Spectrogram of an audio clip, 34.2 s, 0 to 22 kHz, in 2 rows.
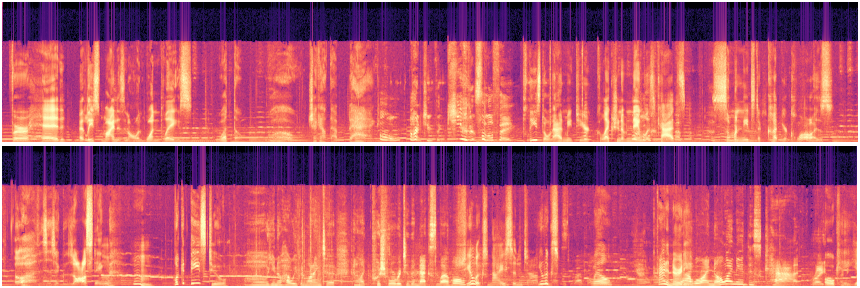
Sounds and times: Music: 0:00.0 - 0:34.2.

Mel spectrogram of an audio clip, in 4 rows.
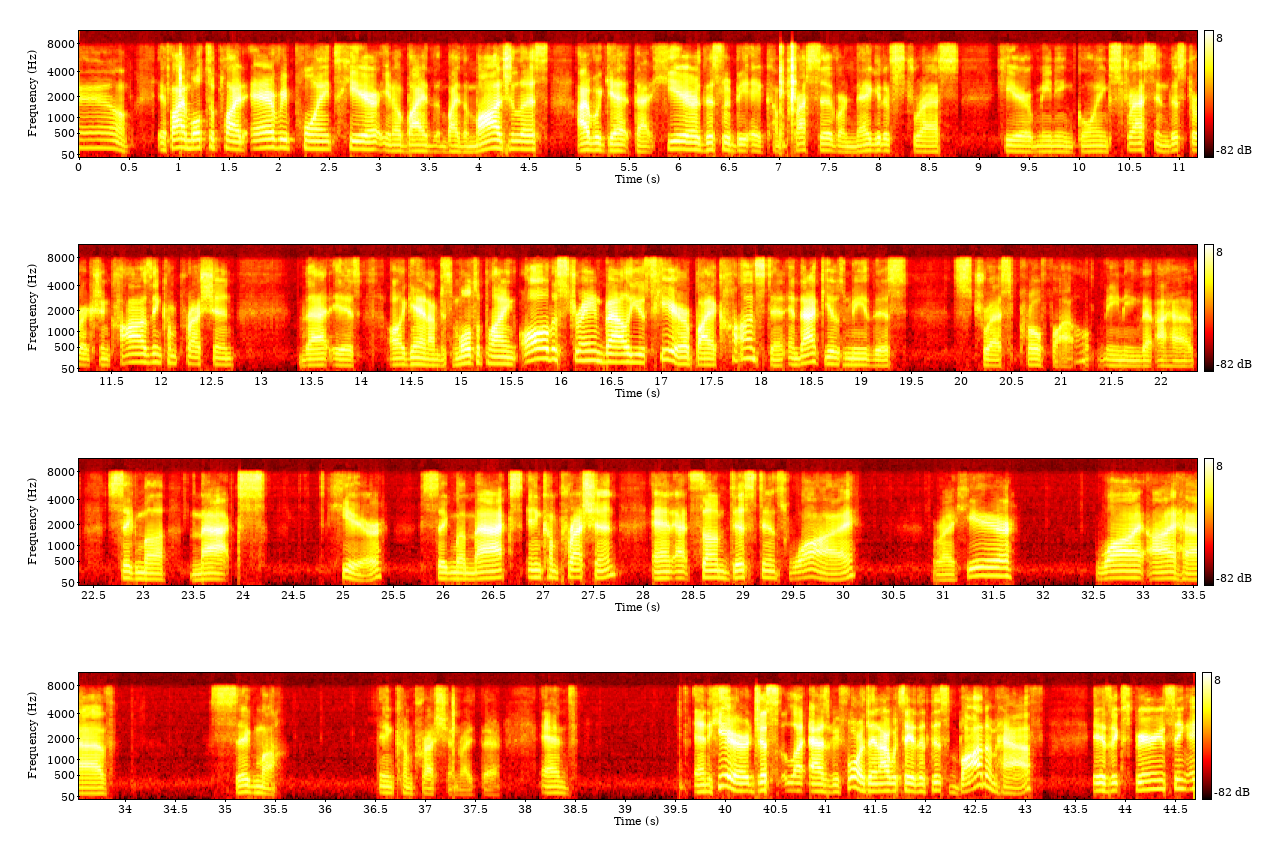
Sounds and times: Speech: 0:00.0 - 0:12.8, 0:13.4 - 0:30.2, 0:30.9 - 0:31.8, 0:32.6 - 0:33.9, 0:34.9 - 0:35.6, 0:36.6 - 0:38.5, 0:39.6 - 0:43.1, 0:43.7 - 0:44.7.

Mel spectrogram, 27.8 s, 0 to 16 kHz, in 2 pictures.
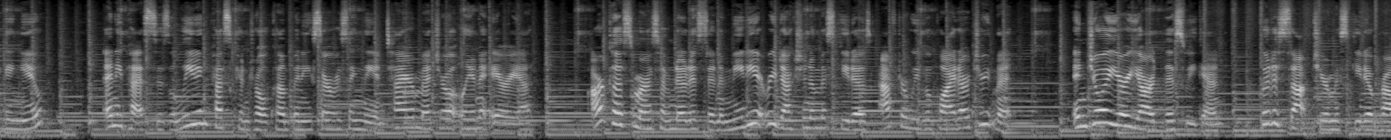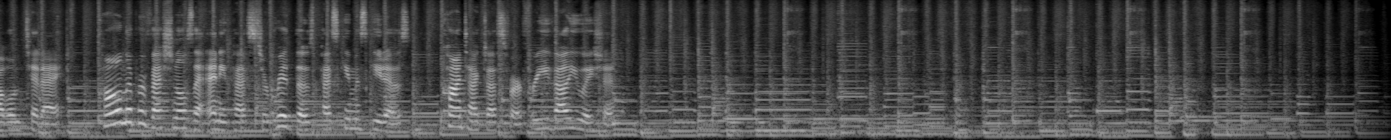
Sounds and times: Speech: 0:00.0 - 0:20.2
Music: 0:00.0 - 0:27.8.

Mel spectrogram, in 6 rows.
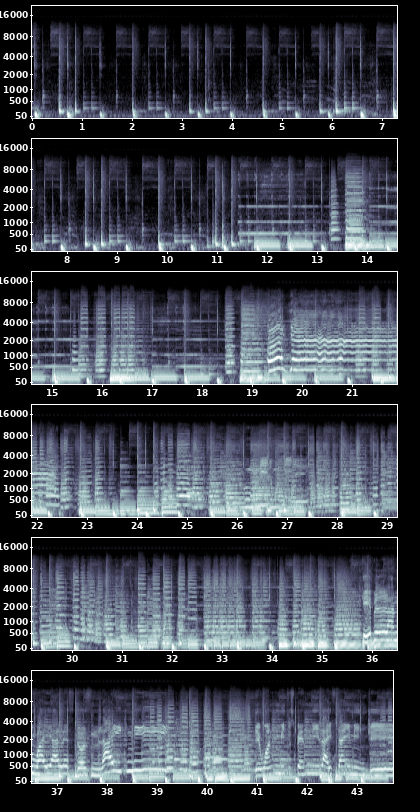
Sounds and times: Blues: 0:00.0 - 0:43.7.

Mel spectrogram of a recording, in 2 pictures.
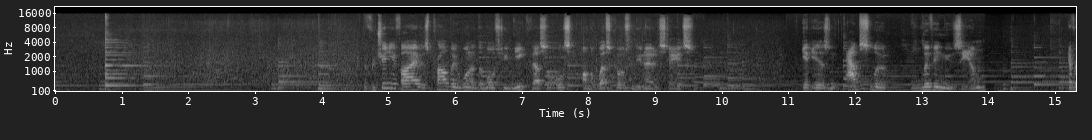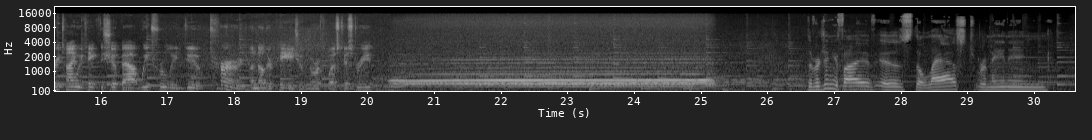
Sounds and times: Music: 0:00.0 - 0:30.6
Speech: 0:04.6 - 0:09.6, 0:11.2 - 0:14.0, 0:15.2 - 0:20.1, 0:26.6 - 0:30.2.

